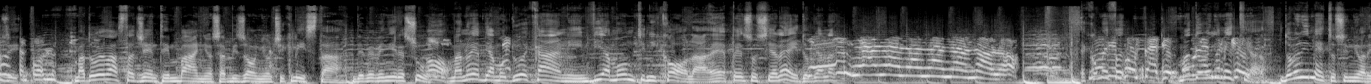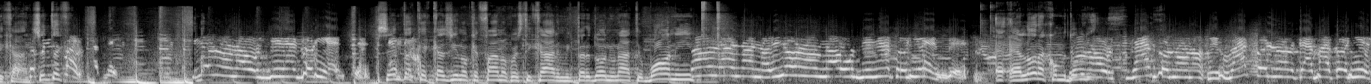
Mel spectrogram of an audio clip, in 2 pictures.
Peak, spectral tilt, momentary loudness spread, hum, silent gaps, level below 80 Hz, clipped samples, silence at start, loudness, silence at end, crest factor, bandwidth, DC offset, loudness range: 0 dBFS; -5 dB/octave; 4 LU; none; none; -22 dBFS; under 0.1%; 0 s; -10 LUFS; 0 s; 8 dB; over 20 kHz; under 0.1%; 2 LU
